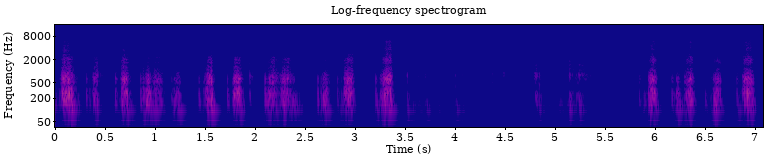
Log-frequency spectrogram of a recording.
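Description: A steel dip pen nib, a Brause Cito Fein, is held in a hand and writes on a sheet of paper, its nib scratching the surface. Quick, dry scratchy strokes come in bursts, with a quieter stretch of fainter marks before the strokes pick up again.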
